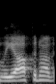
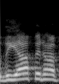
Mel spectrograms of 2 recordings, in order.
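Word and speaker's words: Lyapunov: name its name is does anyone know it rhymes with be off and off exponent have you ever heard the term lopov exponent so lopov exponent in in in Chaos Theory right you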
